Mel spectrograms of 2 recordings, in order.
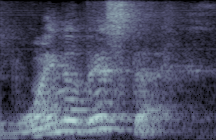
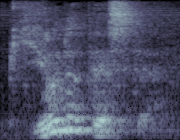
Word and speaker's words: Buena Vista: I can speak Spanish, and I know that Bunavista is Buena Vista. And he said, "Phil, it is everywhere else but in Virginia. Here it's Buena Vista."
